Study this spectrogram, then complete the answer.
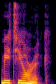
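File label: "meteoric", English, British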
